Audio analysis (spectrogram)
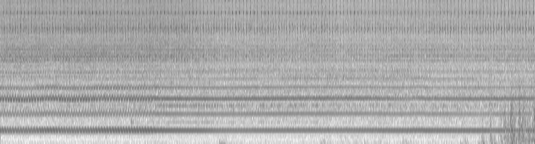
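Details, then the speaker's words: Range Rover with check engine light: a steady high whistling howl over the running engine, unchanging with speed, loudest mid intake manifold (belt quiet); vacuum leak from a broken, collapsed PCV hose routed to the intake manifold. "ha una manguera rota que está metida por entre el centro del múltiple misión"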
